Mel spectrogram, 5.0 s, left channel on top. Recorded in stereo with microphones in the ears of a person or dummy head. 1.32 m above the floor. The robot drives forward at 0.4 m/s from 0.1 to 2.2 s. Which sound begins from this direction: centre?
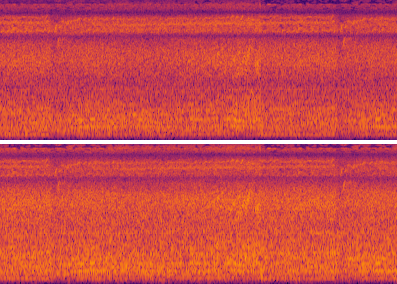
A drone, at 0.0 s.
